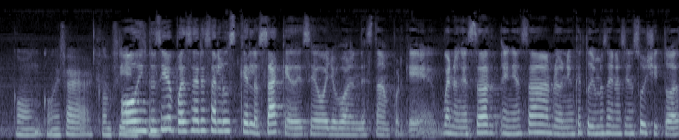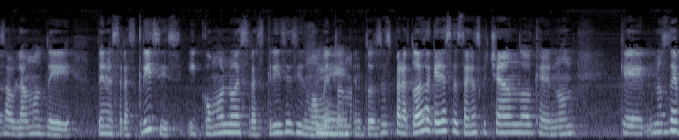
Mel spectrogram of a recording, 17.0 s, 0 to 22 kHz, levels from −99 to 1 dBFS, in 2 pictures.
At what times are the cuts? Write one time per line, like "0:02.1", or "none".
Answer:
0:12.9

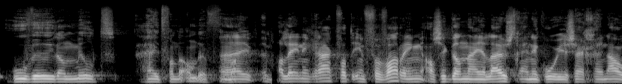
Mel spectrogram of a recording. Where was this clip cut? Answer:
0:02.7

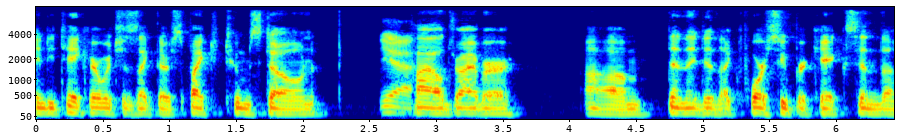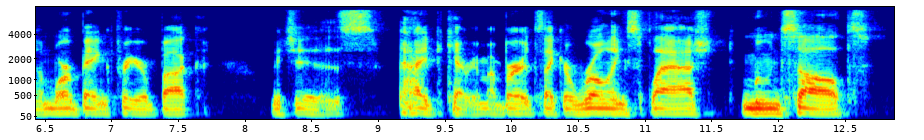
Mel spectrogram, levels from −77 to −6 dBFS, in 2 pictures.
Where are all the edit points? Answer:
0:09.1
0:11.6

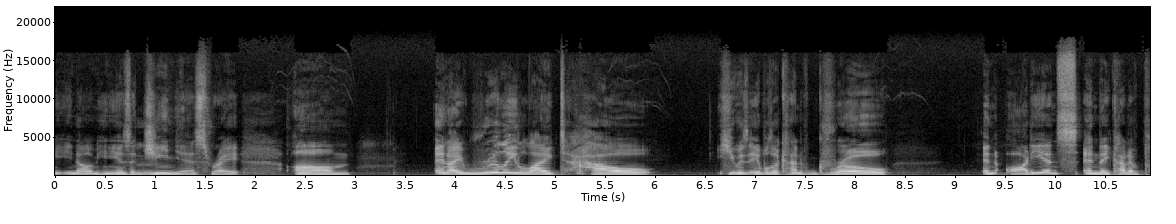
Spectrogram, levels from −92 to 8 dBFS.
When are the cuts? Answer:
none

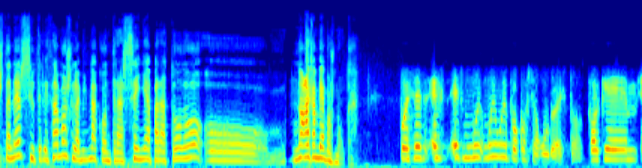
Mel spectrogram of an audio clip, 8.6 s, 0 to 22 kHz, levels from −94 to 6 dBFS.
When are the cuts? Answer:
none

